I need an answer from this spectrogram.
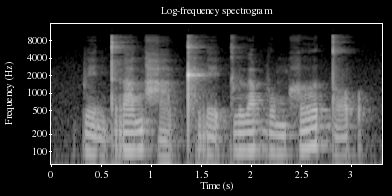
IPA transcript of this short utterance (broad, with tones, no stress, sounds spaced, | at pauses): p e˨˩ n t r a˦˥ n h a˨˩ p̚ kʰ r e˨˩ ʔ k l ɯ˦˥ a̯ b o˧ m h ɤː˦˥ t̚ d ɔ˦˥ ʔ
